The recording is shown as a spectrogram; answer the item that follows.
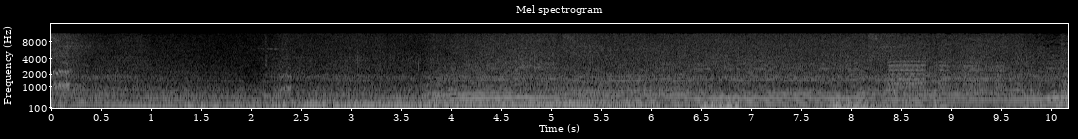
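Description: Car engine roars in a fast driving game, the note climbing and dropping as gears change, with brief tyre squeals, loud and continuous throughout with no talk.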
